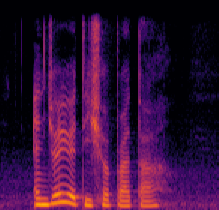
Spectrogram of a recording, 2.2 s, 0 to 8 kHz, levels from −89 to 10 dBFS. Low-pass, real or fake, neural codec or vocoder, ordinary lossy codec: 7.2 kHz; real; none; none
